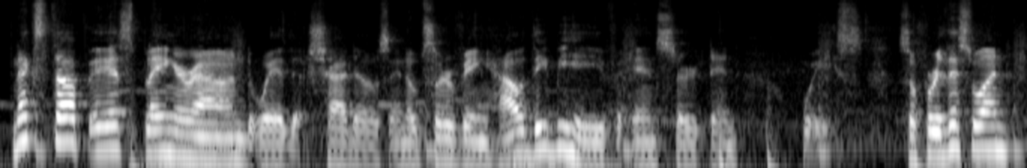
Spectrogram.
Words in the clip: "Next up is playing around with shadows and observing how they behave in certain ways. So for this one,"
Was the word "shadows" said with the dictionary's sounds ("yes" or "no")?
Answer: no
